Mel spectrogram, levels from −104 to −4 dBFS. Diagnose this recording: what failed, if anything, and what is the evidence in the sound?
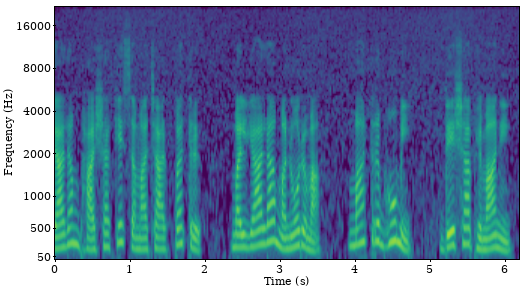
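Overdone noise removal runs through the whole speech clip, a call-processing fault. A noise suppressor set too aggressively pulls individual frequency bands down whenever they sit near its noise estimate, so the background drops and breaks up into twinkling specks, and softer speech detail vanishes.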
